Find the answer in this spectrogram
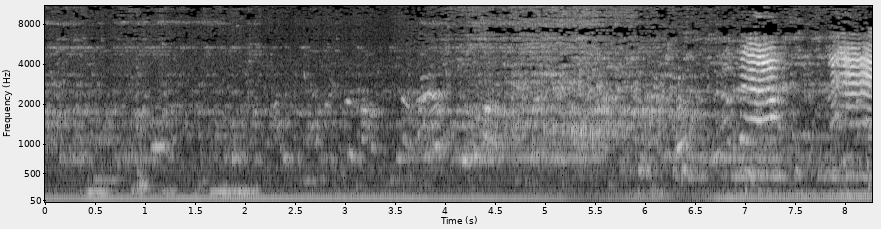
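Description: Low, steady diesel engine hum of a Caterpillar E70 tracked excavator moving through mud, with people's voices, children's among them, in the background. Near the end come two short, wavering high-pitched calls.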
